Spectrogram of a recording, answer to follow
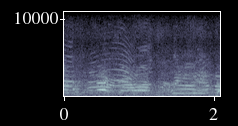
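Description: Several overlapping high-pitched voices shouting and calling out, with no clear words.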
